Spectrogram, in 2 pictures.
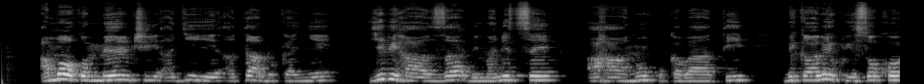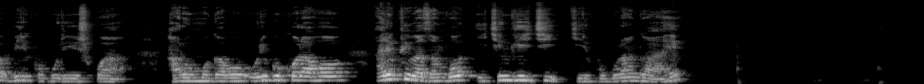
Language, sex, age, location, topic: Kinyarwanda, female, 25-35, Huye, agriculture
